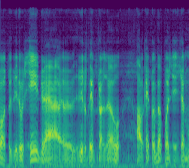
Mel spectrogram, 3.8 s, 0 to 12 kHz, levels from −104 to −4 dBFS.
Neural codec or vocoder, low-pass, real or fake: autoencoder, 22.05 kHz, a latent of 192 numbers a frame, VITS, trained on many speakers; 9.9 kHz; fake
